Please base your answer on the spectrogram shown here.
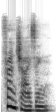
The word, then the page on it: franchising: British English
